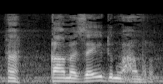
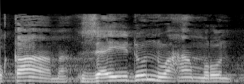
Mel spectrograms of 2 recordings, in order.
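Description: First: Said in the usual way. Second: Very slow, each word drawn out for dictation; slow example. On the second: Shown as a demonstration. Teacher dictating an example sentence to students, very slowly. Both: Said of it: "تقول".

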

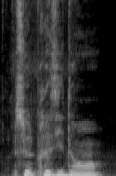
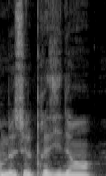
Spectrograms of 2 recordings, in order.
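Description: First: Cries out. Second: Said in the usual way. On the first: Acted. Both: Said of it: "s'écria Séraphin".

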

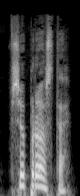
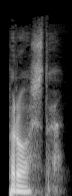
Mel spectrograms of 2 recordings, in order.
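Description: First: Said in the usual way. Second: Flat, low, quiet echo of Просто; mechanical echo. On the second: A narrator's reading. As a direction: repeat Просто mechanically, dazed. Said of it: "механически повторил он".

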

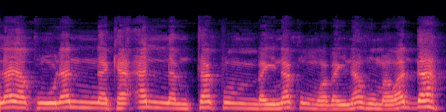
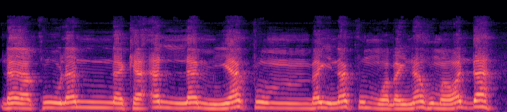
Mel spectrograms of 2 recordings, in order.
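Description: First: Said in the usual way. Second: يكن with a y sound where تكن has a t; masculine verb. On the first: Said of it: "قرأ الدوري بالتذكير". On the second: Shown as a demonstration. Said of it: "بالتذكير هكذا".

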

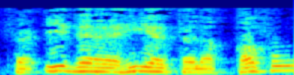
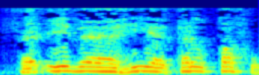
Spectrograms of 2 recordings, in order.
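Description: First: تلقف as talaqqaf, lam voweled, qaf doubled; Qalun's reading. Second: تلقف as talqaf, still lam, light qaf; standard reading. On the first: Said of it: "بتحريك اللام وتشديد القاف". (تحريك اللام وتشديد القاف) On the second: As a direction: say تلقف with no doubling. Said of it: "قرأ قالون كلمة". (تلقف بإسكان اللام) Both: Shown as a demonstration.

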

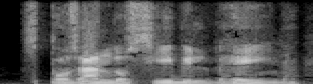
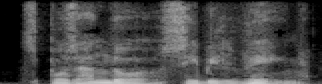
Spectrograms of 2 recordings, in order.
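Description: First: Slow, louder "Sybil" exclaimed in disbelief; astonished exclamation. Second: Slow, steady "Sposando Sybil Vane" stated flatly; calm Dorian. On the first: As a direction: repeat it back, stunned and perplexed. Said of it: "esclamò Lord Henry ... perplesso e meravigliato". (Lord Henry ripete "Sposando Sybil Vane!" stupito e più forte) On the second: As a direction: announce it as settled fact. Dorian answers calmly. (Dorian dice "Sposando Sybil Vane" lento e pacato) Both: Acted.

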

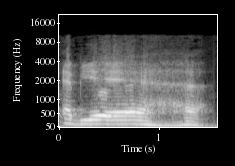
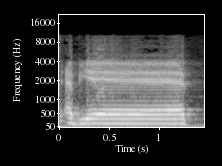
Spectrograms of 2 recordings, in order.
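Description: First: أبياه ending in a breathed H, no T; final h instead of t. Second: أبيات with a clear T at the end; final t sounded. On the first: Teacher testing whether the word allows ha, wrong H ending on أبياه. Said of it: "ما أقدرش أقول أبياه". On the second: Teacher showing students the open ta, final T sounded in أبيات. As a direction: stretch أبيات and release the final T. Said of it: "إنها مكتوبة بتاء مفتوحة". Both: Shown as a demonstration.

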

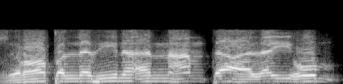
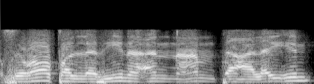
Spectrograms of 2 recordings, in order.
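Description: First: Slow recitation voicing "صراط" like ziraat, damma on the h of "عليهم"; Hamza's reading. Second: Slow chant with "عليهم" as alayhim; sung, recite the verse with a clear sad in "صراط"; sung, Quran recitation. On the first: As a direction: chant "صراط" with a z-blended sad and "عليهم" as alayhum. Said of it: "حمزة كله". (قراءة حمزة بإشمام "صراط" وضم هاء "عليهم") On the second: Teacher recites next verse. (sung, ترتيل بالصاد وكسر هاء "عليهم") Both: Shown as a demonstration.

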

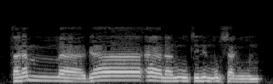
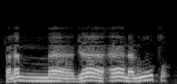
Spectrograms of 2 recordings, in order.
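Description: First: جاء آل as a long-held "jaaa ala"; slow recitation with lengthened جاء; dropped hamza, prolonged. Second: جاء آل run together as "ja ala", short first vowel; slow recitation, جاء without its hamza; dropped hamza, short. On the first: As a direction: drop the hamza of جاء and stretch the vowel. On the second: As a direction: drop the glottal stop of جاء and keep it short. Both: Shown as a demonstration. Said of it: "بإسقاط الهمزة مع القصر والمد هكذا".

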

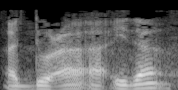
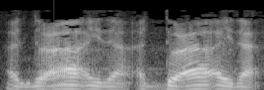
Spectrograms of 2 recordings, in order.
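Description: First: Slow "الدعاء إذا" with two distinct glottal stops; both hamzas fully articulated. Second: "الدعاء إذا" with the second hamza melted towards a y; eased second hamza. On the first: Teacher contrasting two readings, "الدعاء إذا" with both hamzas fully sounded. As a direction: give the hamza of "إذا" its own full stop. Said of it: "بالتحقيق". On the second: Teacher contrasting two readings, "الدعاء إذا" with second hamza eased. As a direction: run "الدعاء" into "إذا", halfway between hamza and ya. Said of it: "ولك أن تقرأها بالتسهيل". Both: Shown as a demonstration.

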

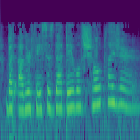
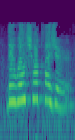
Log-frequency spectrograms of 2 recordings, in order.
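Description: First: Said in the usual way. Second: Will lifted and leaned on; preacher pressing will in They will show pleasure; stress on will. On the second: Shown as a demonstration. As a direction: hit the word will in the repeat.

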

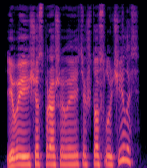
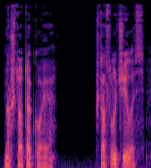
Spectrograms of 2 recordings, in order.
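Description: First: Higher, incredulous woman's voice; indignant retort. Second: Softer, lower bewildered mumble; stunned mumble. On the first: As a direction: throw the question back at him, outraged. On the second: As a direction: mumble it, dumbfounded. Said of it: "бормотал ошеломлённый полковник". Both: Acted.

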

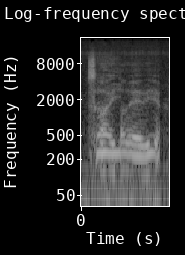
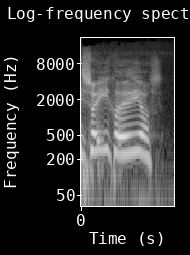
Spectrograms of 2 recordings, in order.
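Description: First: Feeble reply. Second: Said in the usual way. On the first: Shown as a demonstration. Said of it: "Así sa-, así sonó". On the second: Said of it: "Ahora sí".

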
